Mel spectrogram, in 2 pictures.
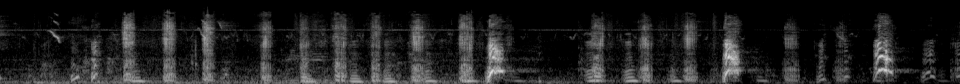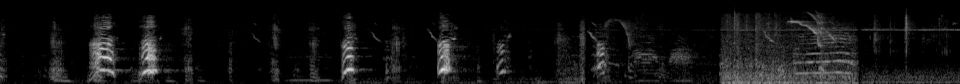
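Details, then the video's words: Rescued baby otter in a sanctuary, described as angry, being disciplined by an older otter: rapid series of short squeaky chirps and harsh squeals in bursts, some rising and falling, with a thin steady tone in the background. "Otter Titi Disclipining Anber The Angry Baby Otter"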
